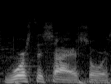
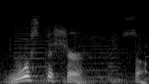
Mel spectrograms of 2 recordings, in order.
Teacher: my Jamaican people would pronounce it Worcestershire sauce because we pronounce all our vowels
